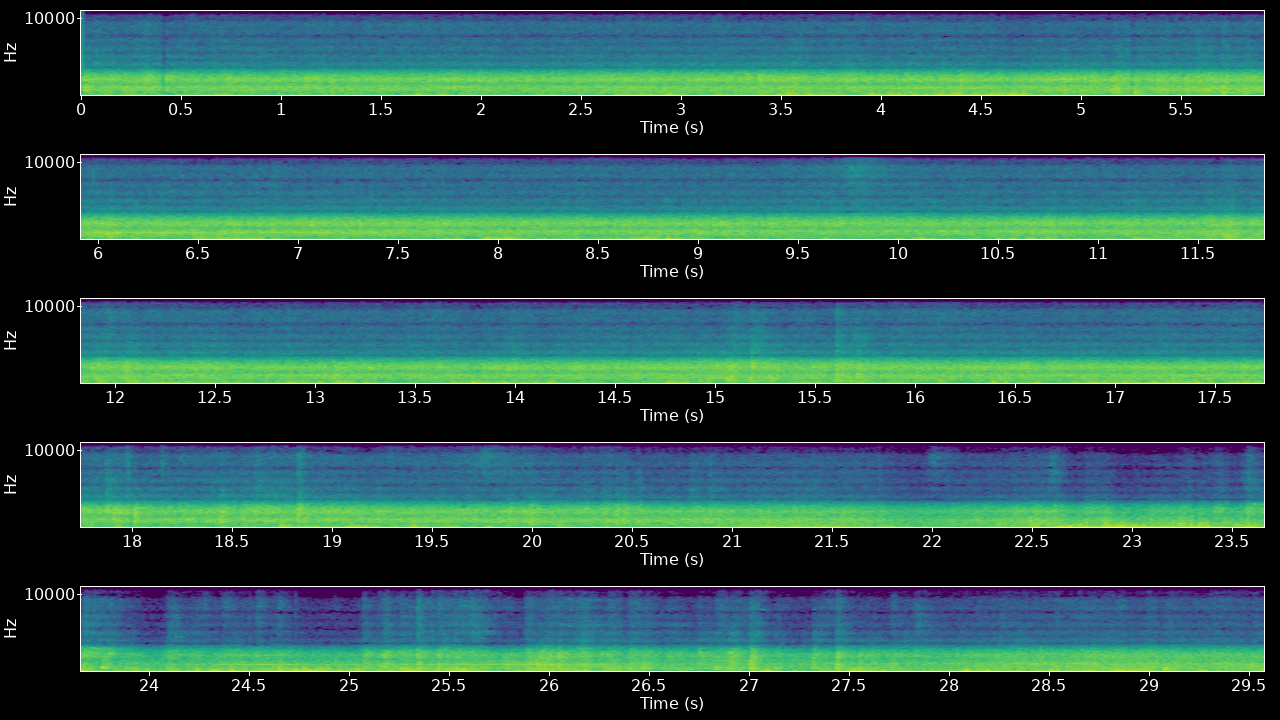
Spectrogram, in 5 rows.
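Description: Loud, steady rushing and rumbling of an Indian Railways passenger coach running at speed, heard from its open door, with wind on the microphone. The sound passes close alongside wagons on the next track, dips briefly about 22 seconds in, then carries on with a heavier low rumble.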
